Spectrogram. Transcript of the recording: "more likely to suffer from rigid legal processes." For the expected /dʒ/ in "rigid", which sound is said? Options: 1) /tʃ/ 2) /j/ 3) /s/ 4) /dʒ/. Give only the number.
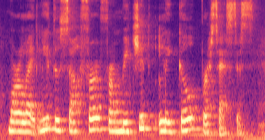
1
